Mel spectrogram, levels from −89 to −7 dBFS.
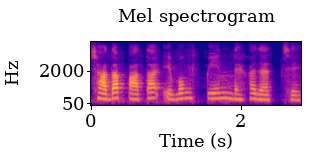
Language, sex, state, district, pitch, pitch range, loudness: Bengali, female, West Bengal, Jalpaiguri, 215 Hz, 200-230 Hz, -26 LUFS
